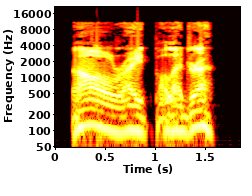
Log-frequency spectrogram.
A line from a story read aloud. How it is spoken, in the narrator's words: Belden growled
